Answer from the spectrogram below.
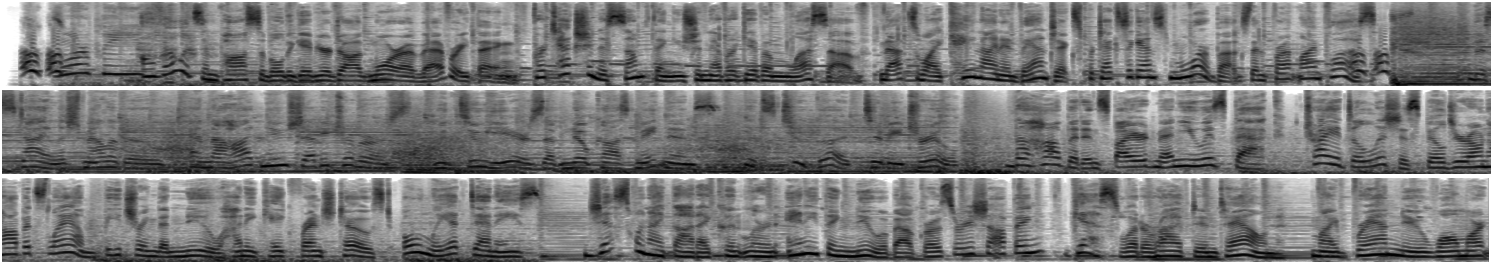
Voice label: american commercial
